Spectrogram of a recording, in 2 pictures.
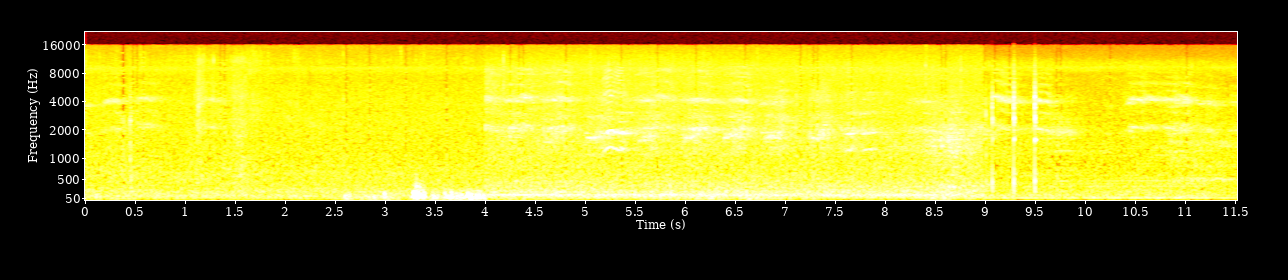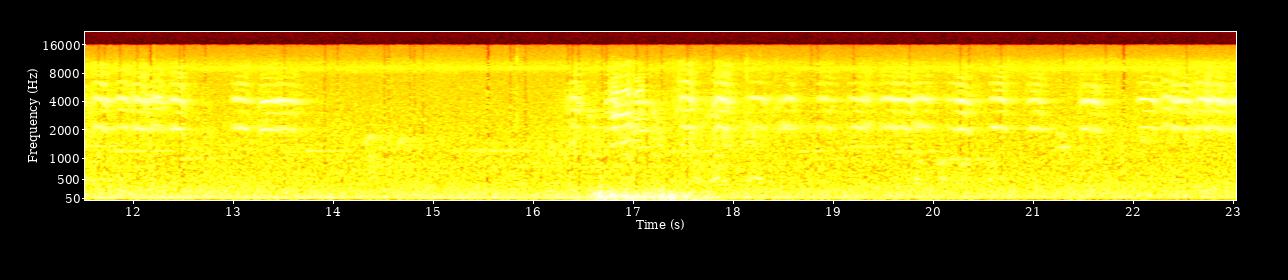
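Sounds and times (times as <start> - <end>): birds calling: 0.0 - 1.7, 4.0 - 14.9, 15.6 - 23.0
sharp clicks: 9.0 - 9.6.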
